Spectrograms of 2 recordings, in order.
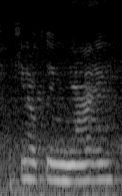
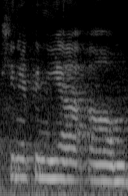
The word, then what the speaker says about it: Kinokuniya: I just went to the Kinokuniai, how do you pronounce this? Kinokuniya.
